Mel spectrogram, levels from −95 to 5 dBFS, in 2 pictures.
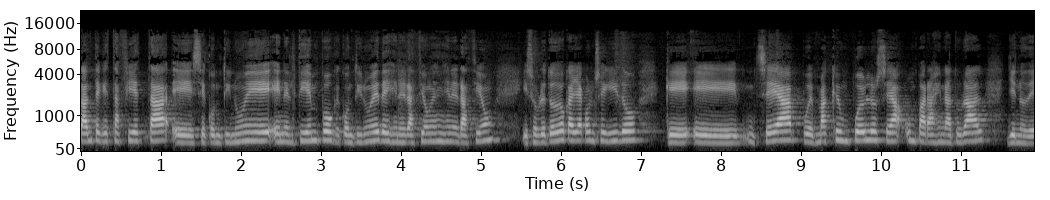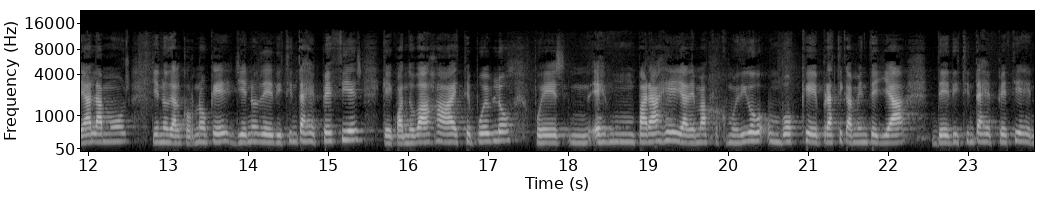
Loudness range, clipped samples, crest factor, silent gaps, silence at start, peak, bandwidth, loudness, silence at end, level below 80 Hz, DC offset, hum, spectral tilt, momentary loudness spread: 3 LU; under 0.1%; 20 dB; none; 0 s; -10 dBFS; 13.5 kHz; -31 LUFS; 0 s; -84 dBFS; under 0.1%; none; -4.5 dB/octave; 9 LU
